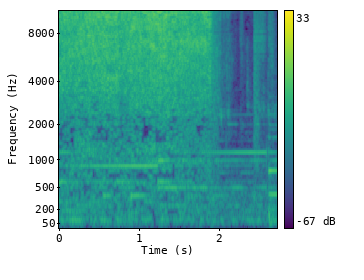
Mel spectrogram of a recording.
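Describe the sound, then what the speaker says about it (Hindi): Cooking spray hisses steadily onto a baking dish for almost two seconds while scones are prepared, then cuts off, leaving quieter kitchen handling noises. "अब हम अपनी बेकिंग डिश लेंगे और उसके ऊपर कोई भी स्प्रे कर सकते हैं"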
